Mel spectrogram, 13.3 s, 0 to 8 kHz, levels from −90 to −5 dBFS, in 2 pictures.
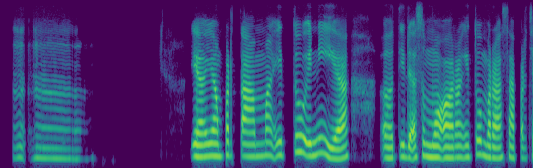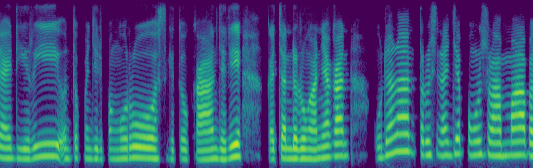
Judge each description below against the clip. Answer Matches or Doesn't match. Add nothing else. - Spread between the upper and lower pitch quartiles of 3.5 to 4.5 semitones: Matches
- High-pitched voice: Matches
